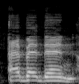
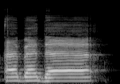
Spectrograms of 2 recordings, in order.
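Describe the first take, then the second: First: The word ends with an n sound. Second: The word ends on a lengthened vowel.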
